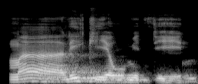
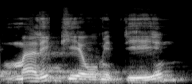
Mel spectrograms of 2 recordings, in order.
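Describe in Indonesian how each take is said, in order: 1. Vokal pertama pada Maliki dibaca panjang. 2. Vokal pertama pada Maliki pendek. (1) "Kalau dibaca mad" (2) "Kalau dibaca pendek"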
